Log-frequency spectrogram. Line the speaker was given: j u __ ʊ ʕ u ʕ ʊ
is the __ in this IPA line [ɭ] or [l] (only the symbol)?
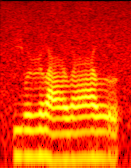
ɭ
